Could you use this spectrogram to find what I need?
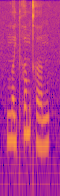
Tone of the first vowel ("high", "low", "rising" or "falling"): low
